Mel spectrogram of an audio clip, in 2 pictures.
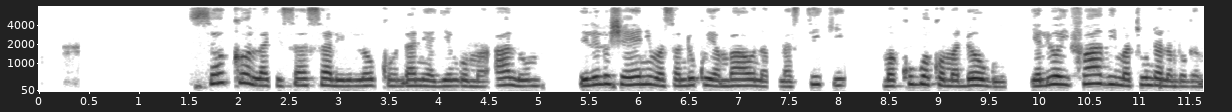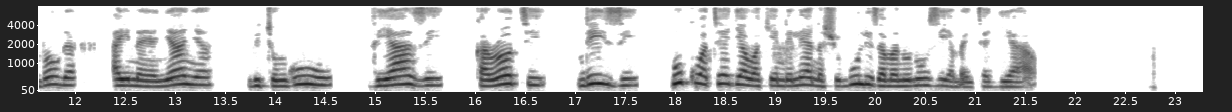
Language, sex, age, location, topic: Swahili, female, 25-35, Dar es Salaam, finance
